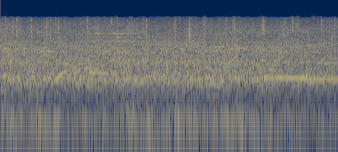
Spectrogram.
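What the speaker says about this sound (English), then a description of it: "Boy, that crowd going to give him a standing O." Loud arena crowd roaring and cheering for Dennis Rodman at a Chicago Bulls basketball game, a sustained dense ovation with whoops and clapping filling the whole stretch.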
